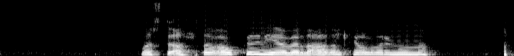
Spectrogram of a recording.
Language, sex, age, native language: Icelandic, female, 50-59, Icelandic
